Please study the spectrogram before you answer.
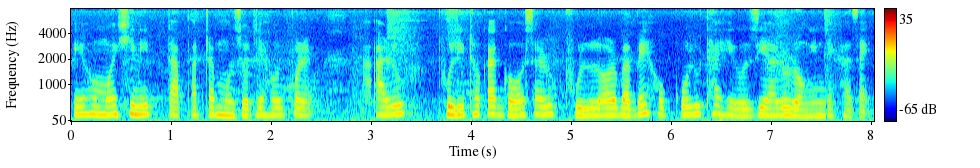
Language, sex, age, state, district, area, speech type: Assamese, female, 30-45, Assam, Morigaon, rural, spontaneous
